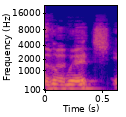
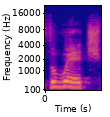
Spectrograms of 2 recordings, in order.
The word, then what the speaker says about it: VVitch: It's The Witch. It's spelled V-V-I-T-C-H. So it's The Witch, but with two V's.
